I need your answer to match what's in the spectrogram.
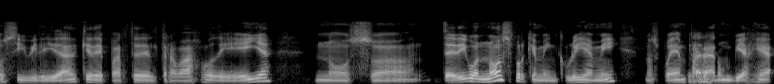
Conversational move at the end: listening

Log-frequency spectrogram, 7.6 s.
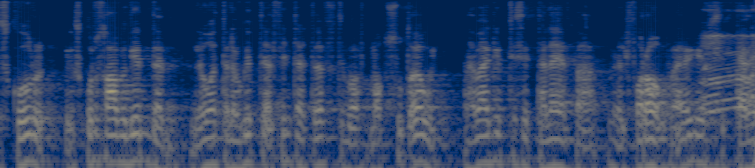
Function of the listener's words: listening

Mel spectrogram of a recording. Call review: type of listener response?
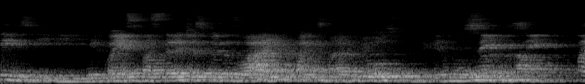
taking over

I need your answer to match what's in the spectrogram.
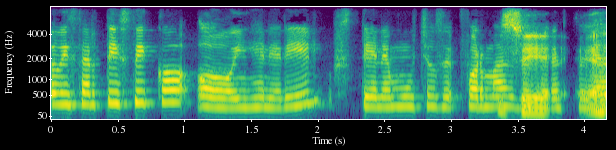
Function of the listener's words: taking over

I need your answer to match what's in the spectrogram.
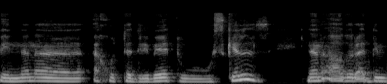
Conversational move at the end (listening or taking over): listening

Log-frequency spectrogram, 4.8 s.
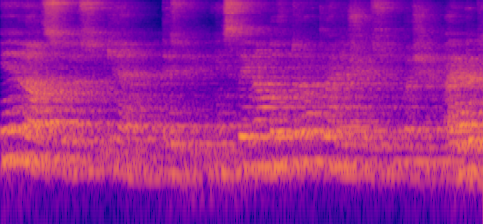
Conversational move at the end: taking over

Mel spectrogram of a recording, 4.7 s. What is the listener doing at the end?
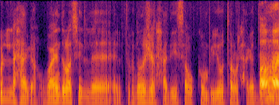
taking over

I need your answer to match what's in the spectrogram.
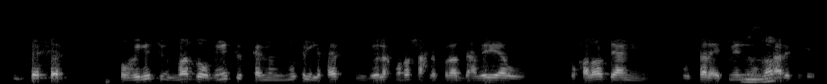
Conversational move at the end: listening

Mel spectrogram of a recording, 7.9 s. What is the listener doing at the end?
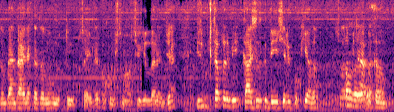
listening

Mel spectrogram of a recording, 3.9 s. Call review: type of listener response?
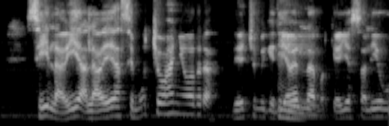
listening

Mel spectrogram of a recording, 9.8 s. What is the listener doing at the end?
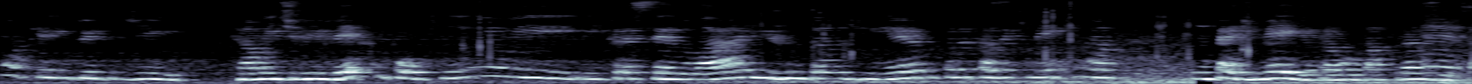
taking over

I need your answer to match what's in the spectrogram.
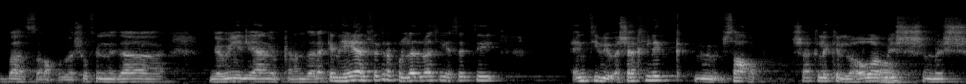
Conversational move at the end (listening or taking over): listening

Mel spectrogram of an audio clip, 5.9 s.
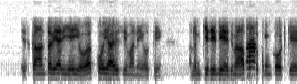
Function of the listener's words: listening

